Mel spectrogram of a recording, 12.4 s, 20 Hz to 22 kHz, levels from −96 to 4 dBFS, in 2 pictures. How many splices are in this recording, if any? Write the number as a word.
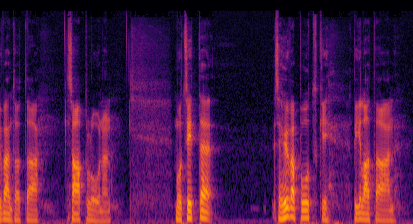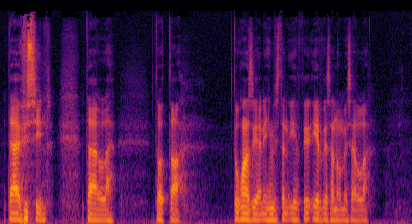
zero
